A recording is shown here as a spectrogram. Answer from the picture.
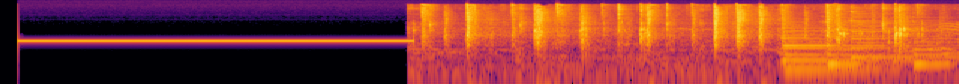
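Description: A steady, unwavering line-up test tone beeps for about two and a half seconds and cuts off abruptly. Music then begins with a quick run of sharp percussive hits, and held pitched notes join in near the end.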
